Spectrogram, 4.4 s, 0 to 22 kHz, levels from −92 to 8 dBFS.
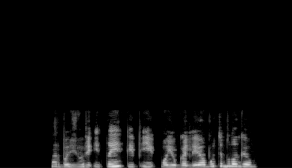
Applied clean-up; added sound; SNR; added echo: none; none; none; none.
